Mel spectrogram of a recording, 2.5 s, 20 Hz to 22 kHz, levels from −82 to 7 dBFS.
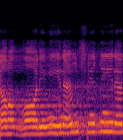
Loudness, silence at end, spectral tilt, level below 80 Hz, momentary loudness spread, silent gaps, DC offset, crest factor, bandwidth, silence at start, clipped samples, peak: -19 LUFS; 0 s; -5.5 dB/octave; -62 dBFS; 5 LU; none; under 0.1%; 12 dB; 10 kHz; 0 s; under 0.1%; -8 dBFS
